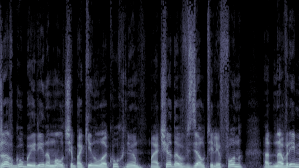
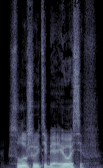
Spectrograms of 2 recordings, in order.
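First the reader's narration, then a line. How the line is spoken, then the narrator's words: Quiet. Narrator (Russian): негромко произнес он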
